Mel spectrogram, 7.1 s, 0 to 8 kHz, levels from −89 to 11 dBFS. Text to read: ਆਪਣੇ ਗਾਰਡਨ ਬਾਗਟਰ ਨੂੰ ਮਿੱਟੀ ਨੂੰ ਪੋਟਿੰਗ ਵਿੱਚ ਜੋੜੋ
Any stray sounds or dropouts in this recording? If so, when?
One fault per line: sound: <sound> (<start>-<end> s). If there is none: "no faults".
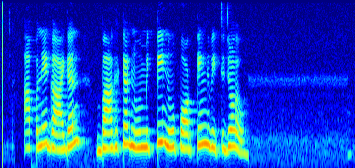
no faults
